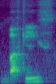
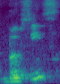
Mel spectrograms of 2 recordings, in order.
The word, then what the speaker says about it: Buc-ee's: Some people didn't know that Buc-ee's was pronounced Buc-ee's. Yeah. Someone told me, is it pronounced Boosie's? Boosie?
